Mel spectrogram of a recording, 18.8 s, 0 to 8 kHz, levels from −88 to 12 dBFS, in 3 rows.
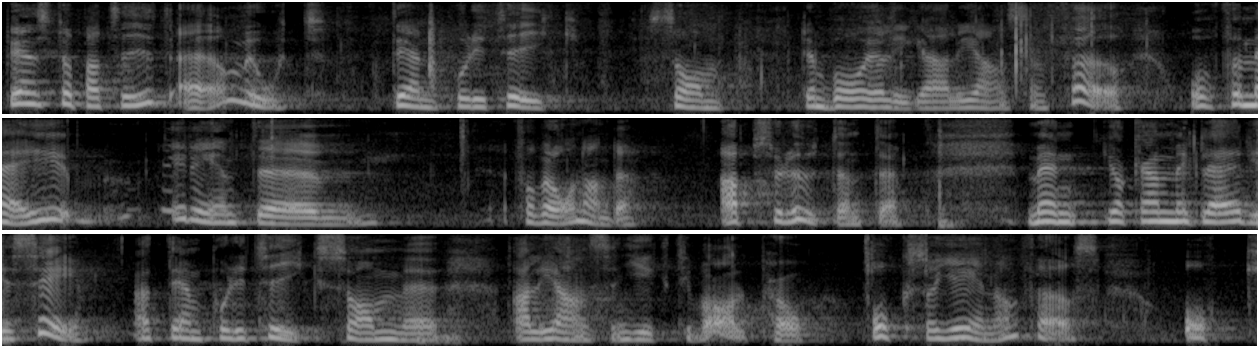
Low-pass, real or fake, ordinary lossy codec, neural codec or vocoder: none; real; none; none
